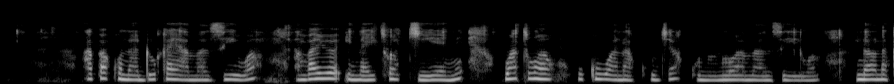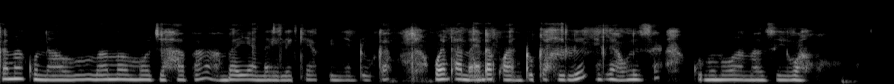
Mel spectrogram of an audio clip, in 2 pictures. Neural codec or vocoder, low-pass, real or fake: codec, 16 kHz, 4 kbps, FunCodec, trained on Chinese and English, 50 frames a second; 7.2 kHz; fake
